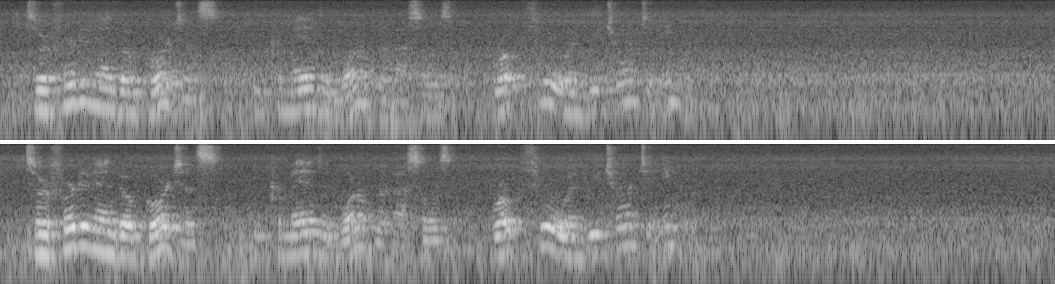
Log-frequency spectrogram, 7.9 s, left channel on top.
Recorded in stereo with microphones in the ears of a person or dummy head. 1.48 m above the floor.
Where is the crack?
No crack in this recording.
